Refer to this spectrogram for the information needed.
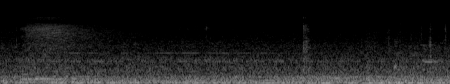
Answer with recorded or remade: recorded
